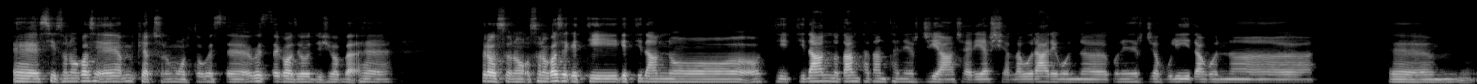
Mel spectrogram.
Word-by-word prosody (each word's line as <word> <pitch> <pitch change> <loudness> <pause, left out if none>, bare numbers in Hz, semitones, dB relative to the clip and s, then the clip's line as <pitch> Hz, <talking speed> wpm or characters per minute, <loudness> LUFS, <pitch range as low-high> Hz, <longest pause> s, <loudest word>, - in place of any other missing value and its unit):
Ehm, 135 -2 +5
sì, 135 +1 -2
sono 140 0 -1
cose 155 +1 +3
ehm, 135 +1 +3
a - - -5
me 150 - -5
piacciono 125 -3 -2
molto 125 0 -5
queste 125 -1 -2
queste 140 -1 0
cose, 130 -2 +3
o 125 - +4
dici: 120 -1 -7
Vabbè", 120 -1 +1
ehm, 120 -2 -3 0.8
però 145 -2 +7
sono 130 -2 0
sono 140 -3 +1
cose 155 +1 +8
che 135 0 +1
ti 135 -1 +1
che 140 0 +2
ti 140 0 -5
danno 125 -1 0
ti 130 -1 -7
ti 135 - -10
danno 140 0 +5
tanta, 140 0 +2
tanta 135 0 -5
energia, 125 -2 -2
cioè 115 0 -6
riesci 125 0 -3
a - - -9
lavorare 125 +1 +1
con 120 -1 -3
con 125 - -11
energia 125 0 -6
pulita, 130 0 -2
con, 120 0 -5 1.6
ehm, 115 -3 -4
125 Hz, 165 wpm, -23 LUFS, 120-135 Hz, 1.6 s, cose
